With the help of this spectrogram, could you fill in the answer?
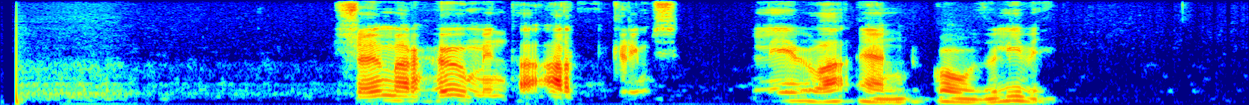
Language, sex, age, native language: Icelandic, male, 50-59, Icelandic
